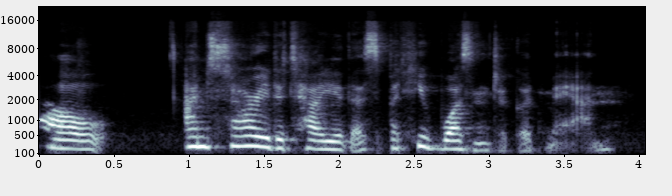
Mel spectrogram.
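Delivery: put-on sugary, sweet, patronizing talking-down tone. Retelling how Christine answered the aunt, in a mock-patronizing Christine impression. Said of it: "Christine patronized her by".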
